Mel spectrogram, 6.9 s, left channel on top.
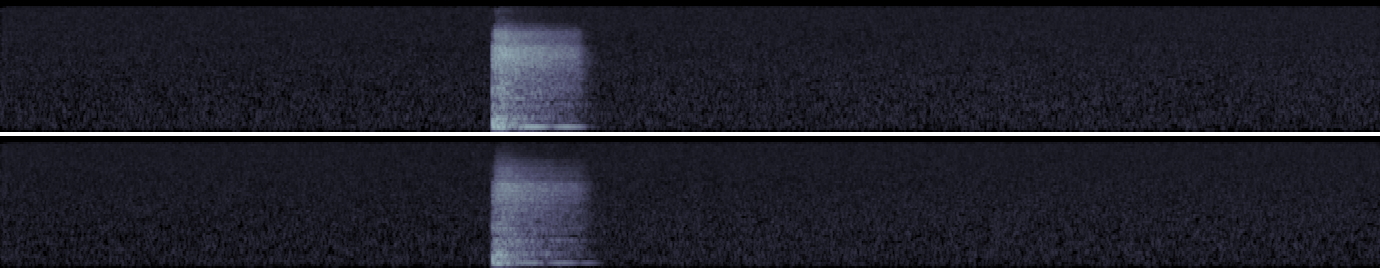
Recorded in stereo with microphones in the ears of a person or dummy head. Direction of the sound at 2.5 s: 30° left (ahead or behind).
